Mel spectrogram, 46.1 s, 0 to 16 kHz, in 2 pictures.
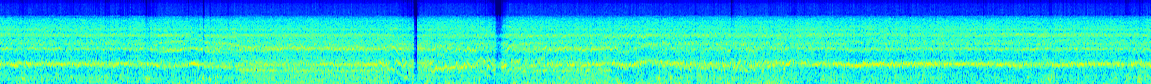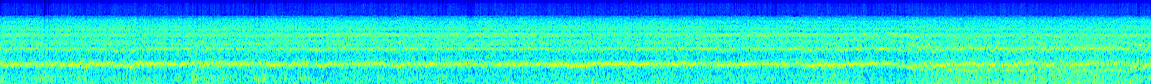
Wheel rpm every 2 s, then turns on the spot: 230, 230, 210, 180, 110, 150, 230, 210, 230, 230, 230, 230, 230, 230, 230, 230, 230, 230, 230, 220, 220, 200, 190.
none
